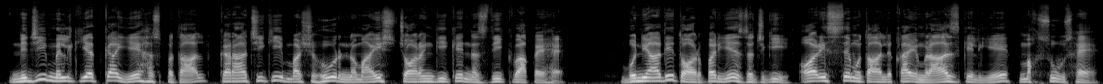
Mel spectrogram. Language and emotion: Urdu, neutral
